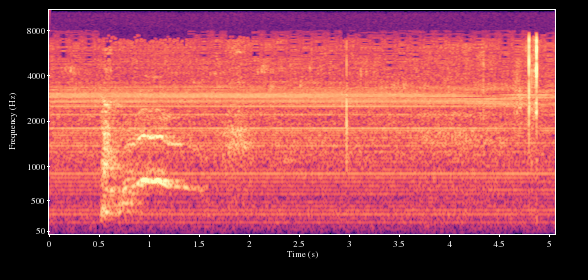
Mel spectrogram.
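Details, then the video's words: Cupcake, a little female pug, vocalizing at her sister: a short yelping onset sliding into a thin, wavering whine that fades within a second, over a steady electrical hum. "Pug Rhetoric: Cupcake explains the merits of individual ownership and capitalism"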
